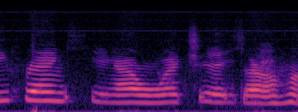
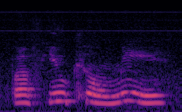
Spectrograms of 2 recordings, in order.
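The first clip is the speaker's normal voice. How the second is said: usual speaking voice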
